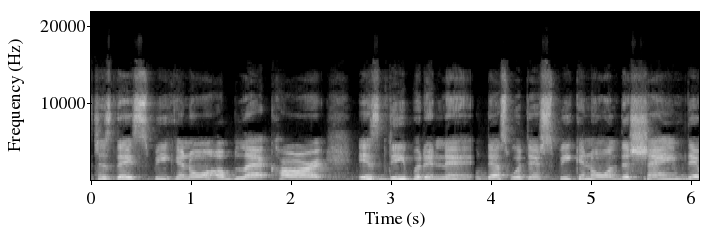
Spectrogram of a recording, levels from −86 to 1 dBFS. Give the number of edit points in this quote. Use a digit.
1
